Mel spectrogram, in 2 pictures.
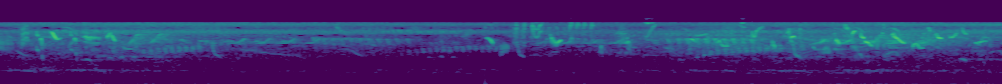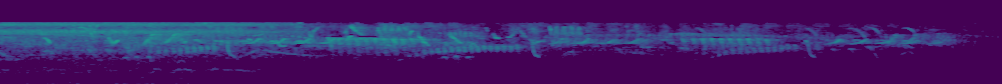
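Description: Faint birdsong: many short chirps from several birds, busiest a few seconds in and fading away near the end.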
